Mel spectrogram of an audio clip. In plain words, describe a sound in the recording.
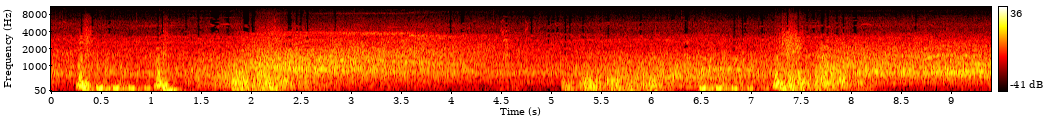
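Heavy bodies thud onto a wrestling ring mat.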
